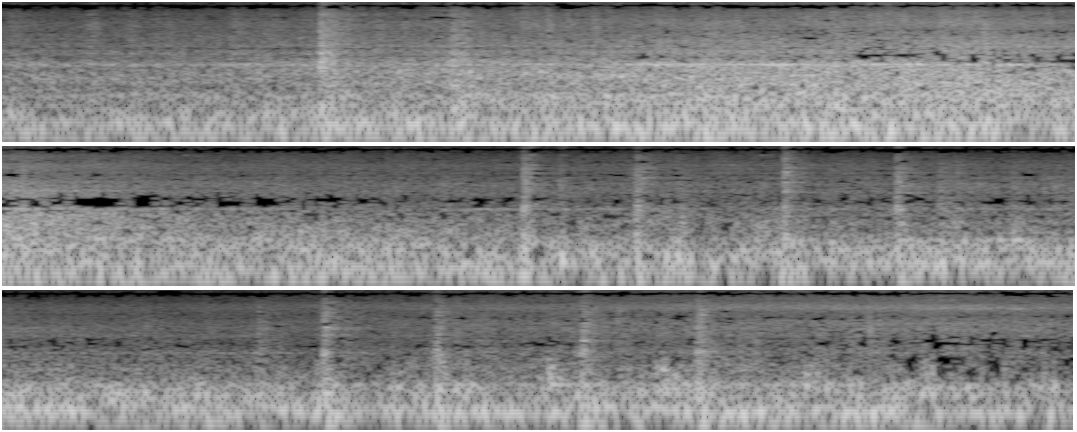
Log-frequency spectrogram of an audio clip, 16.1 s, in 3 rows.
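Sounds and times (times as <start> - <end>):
diesel train engine: 0.0 - 16.0
wheels clicking over rail joints: 0.3 - 3.2.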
